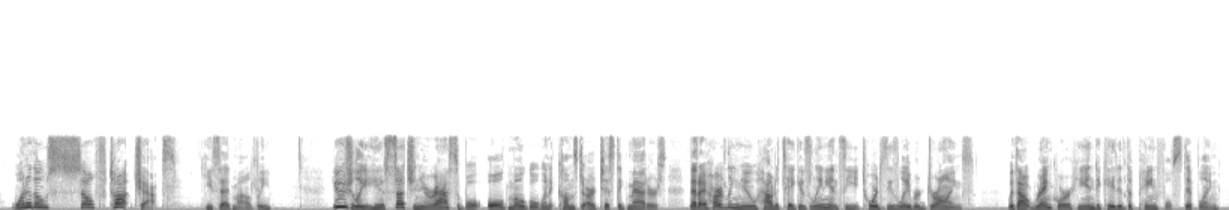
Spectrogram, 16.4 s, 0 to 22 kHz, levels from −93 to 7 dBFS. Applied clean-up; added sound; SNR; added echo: none; none; none; none.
